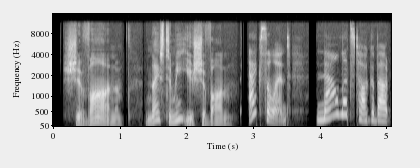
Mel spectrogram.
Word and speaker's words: Siobhan: Sure, Shiavan, pronounced Shivan. Siobhan. Nice to meet you, Siobhan.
